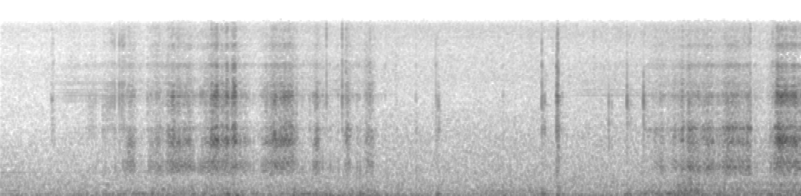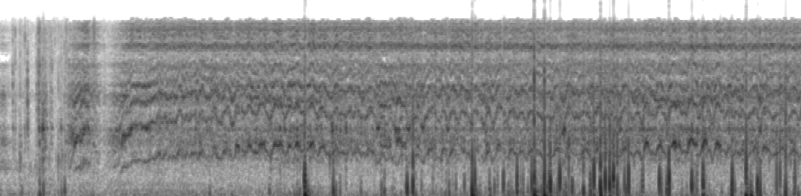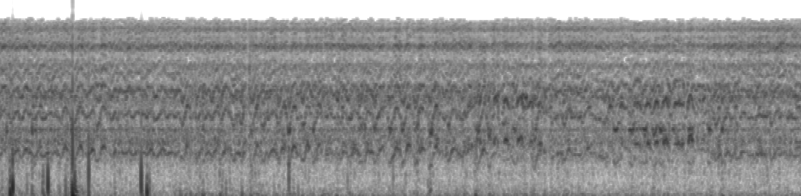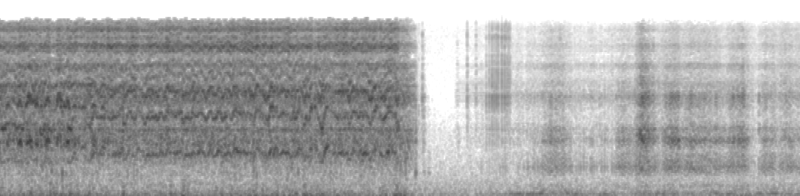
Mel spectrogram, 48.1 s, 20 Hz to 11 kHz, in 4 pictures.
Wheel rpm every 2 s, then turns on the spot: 0, 20, 20, 0, 0, 20, 60, 180, 200, 200, 190, 200, 200, 190, 190, 200, 200, 200, 200, 200, 190, 20, 10, 20.
2-6 10-12 42-48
